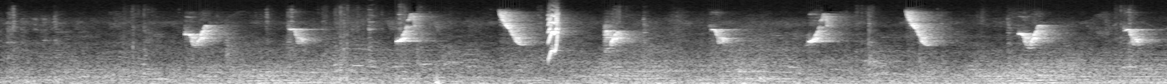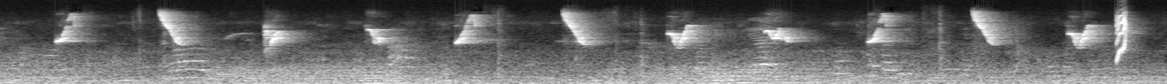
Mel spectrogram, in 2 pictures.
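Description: Red-crested cardinal singing a long run of short whistled notes, about one a second from about two seconds in: steep falling notes alternate with shorter level ones. Two sharp clicks stand out, about five seconds in and near the end.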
